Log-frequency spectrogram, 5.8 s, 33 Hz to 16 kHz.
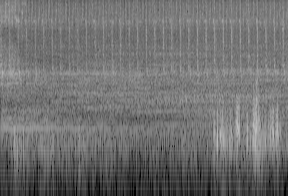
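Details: BMW N52B25 engine at idle: a sharp, regular ticking knock about three times a second from inside the engine; cause not yet known.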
